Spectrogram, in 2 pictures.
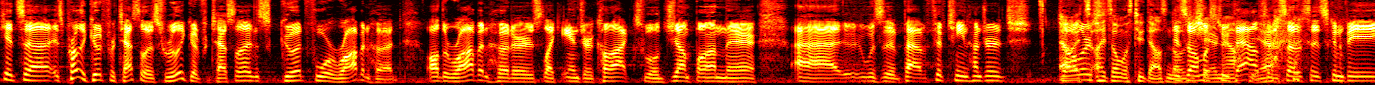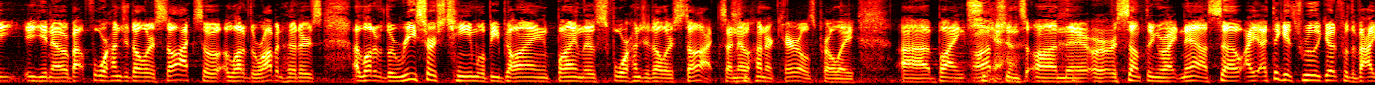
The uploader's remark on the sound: Live from the FreightWaves Carrier Summit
